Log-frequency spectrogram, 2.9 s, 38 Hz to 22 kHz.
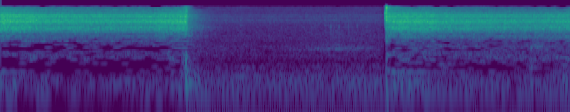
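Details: Homebuilt ROV ballast system run by an Arduino Mega through a relay board and a PlayStation 2 controller, on the release-pressure command: crisp high hiss for about a second, a quiet gap, then another burst. Solenoid venting air normally.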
